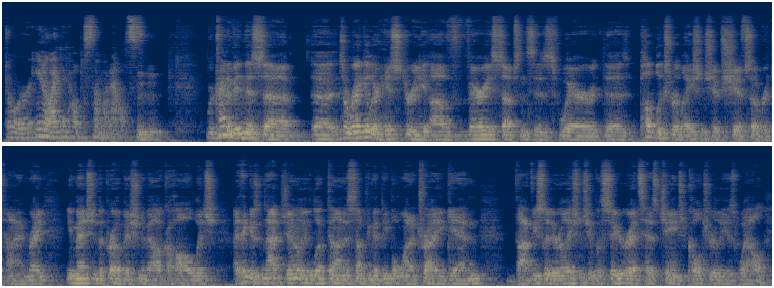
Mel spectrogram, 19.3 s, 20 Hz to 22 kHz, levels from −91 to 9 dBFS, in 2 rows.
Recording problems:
off-mic speech; far
room echo; very slight; dies away in 0.3 s

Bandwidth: 14.5 kHz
